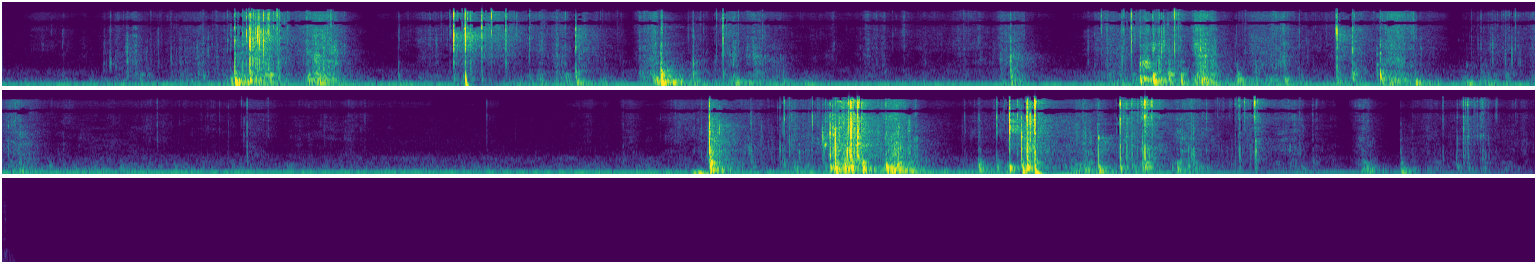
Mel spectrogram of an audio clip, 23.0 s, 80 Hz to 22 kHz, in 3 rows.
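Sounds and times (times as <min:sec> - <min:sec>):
slime crackling and popping: 0:00.6 - 0:03.8, 0:05.0 - 0:07.8, 0:11.1 - 0:14.2, 0:14.8 - 0:15.2.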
